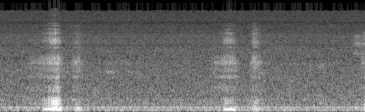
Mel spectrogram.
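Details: Real-time recording of a woman sleeping, very tired, no talking: low rumbling snores about every three and a half seconds, each with a softer follow-on sound, in a quiet room; ordinary sleep snoring.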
